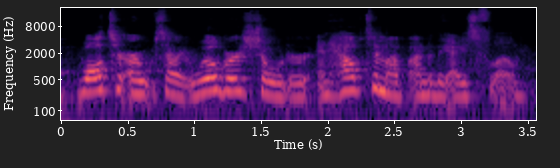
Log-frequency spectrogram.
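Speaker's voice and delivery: ordinary delivery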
